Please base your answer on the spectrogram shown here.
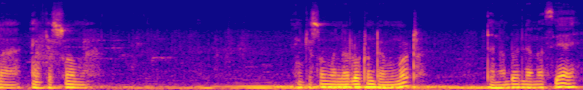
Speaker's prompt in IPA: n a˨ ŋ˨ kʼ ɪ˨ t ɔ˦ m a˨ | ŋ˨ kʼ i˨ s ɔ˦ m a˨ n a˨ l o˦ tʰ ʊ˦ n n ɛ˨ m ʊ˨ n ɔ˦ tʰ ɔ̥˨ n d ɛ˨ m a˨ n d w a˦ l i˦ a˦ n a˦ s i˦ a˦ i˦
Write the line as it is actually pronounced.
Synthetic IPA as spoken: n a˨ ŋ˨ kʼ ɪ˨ s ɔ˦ m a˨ | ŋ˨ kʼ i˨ s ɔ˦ m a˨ n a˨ l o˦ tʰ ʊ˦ n d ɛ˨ m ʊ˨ n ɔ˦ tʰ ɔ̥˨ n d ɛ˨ n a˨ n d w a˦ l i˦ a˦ n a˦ s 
